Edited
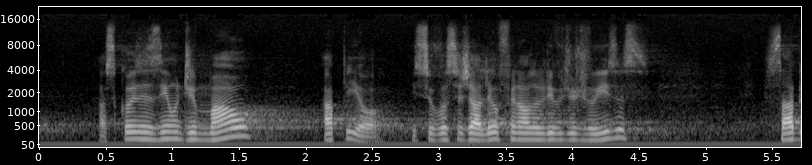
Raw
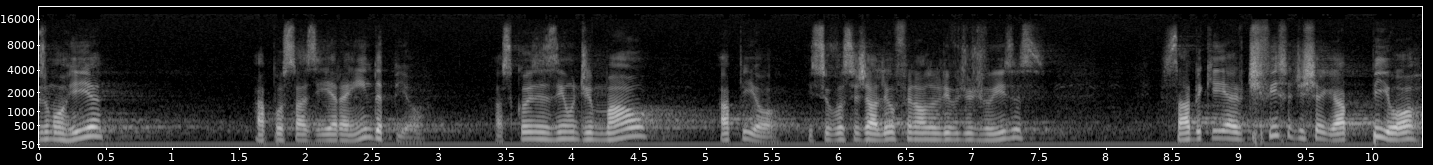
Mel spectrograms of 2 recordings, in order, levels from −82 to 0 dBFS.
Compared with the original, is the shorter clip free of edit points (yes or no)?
yes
